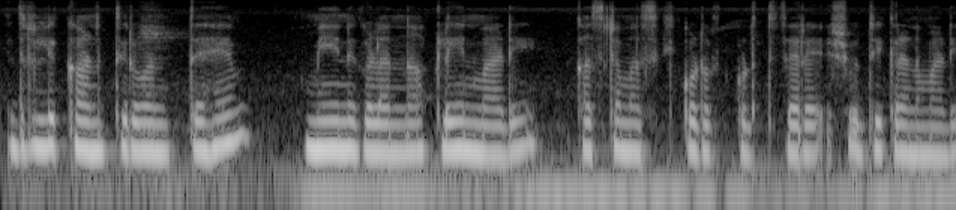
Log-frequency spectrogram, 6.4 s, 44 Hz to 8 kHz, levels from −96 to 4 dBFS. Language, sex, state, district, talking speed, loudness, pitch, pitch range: Kannada, female, Karnataka, Mysore, 85 wpm, -28 LUFS, 195 Hz, 185-200 Hz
